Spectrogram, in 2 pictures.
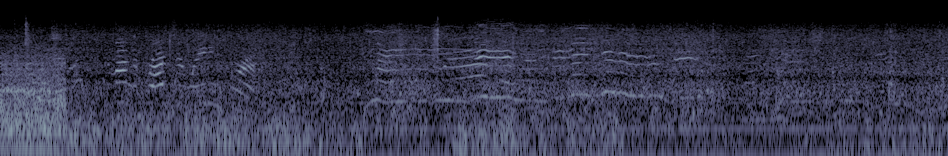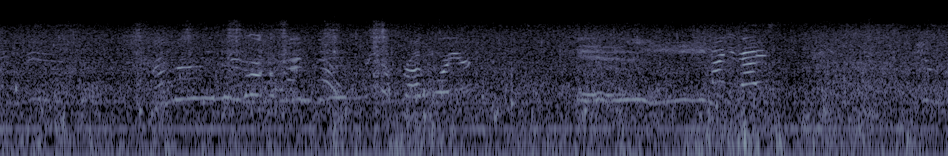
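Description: Young children talk and call out nearby, outdoors.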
